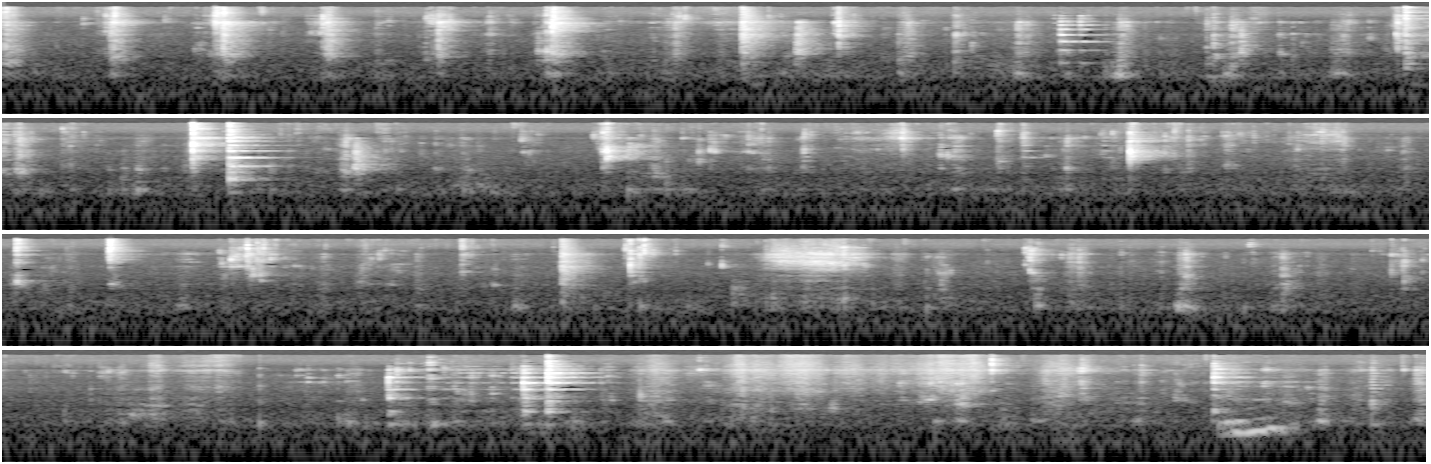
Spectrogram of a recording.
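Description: A person eating: chewing and biting raw crunchy vegetables such as yardlong beans with many irregular sharp clicks, and now and then a spoon and chopsticks knocking against the soup bowl.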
